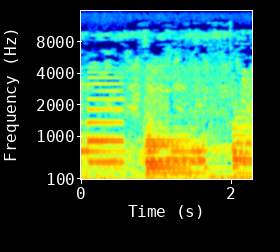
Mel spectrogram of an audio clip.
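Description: Guitar playing in a live concert recording. One chord is struck at the start and another just under a second in, each left ringing.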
